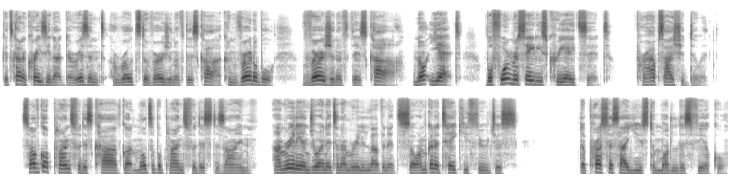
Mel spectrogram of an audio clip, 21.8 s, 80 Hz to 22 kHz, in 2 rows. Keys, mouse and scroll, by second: 11.1 click, 11.8 click, 13.0 shift+drag, 13.2-13.9 middle drag, 15.2 shift+drag, 15.4 middle click, 16.5-17.0 shift+drag, 17.0-18.2 middle drag, 18.2 click, 20.3-20.7 shift+middle drag.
